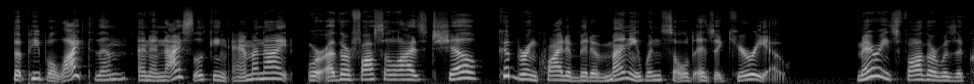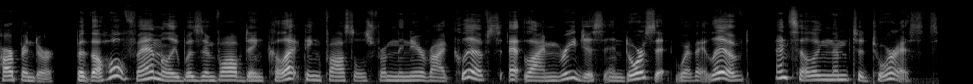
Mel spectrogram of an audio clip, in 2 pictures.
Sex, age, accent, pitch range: female, 40-59, American, 180-255 Hz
